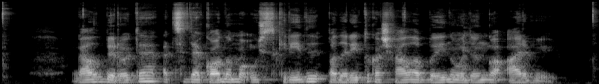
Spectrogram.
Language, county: Lithuanian, Tauragė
